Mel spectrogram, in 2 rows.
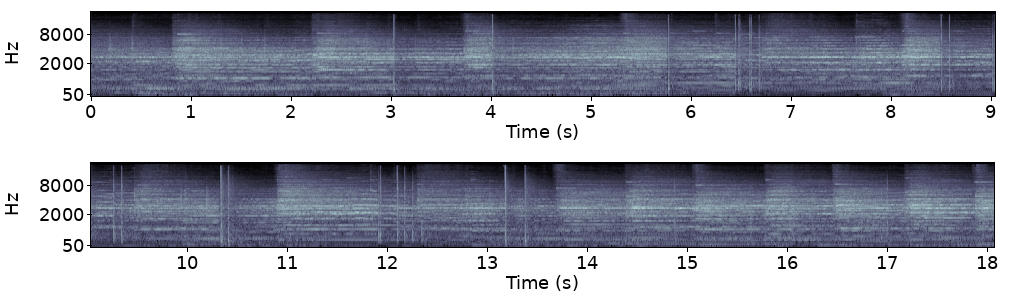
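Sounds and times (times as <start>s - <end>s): orchestral music: 0.0s - 18.0s
fireworks bangs: 2.9s - 7.2s, 8.4s - 14.0s.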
